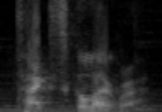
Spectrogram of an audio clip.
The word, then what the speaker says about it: Tlaxcala: Only who can pronounce this name? I mean, it's Tlaxcala.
